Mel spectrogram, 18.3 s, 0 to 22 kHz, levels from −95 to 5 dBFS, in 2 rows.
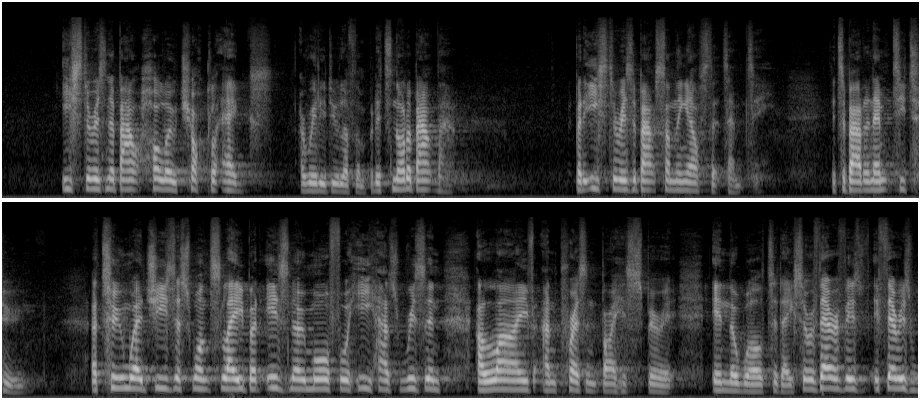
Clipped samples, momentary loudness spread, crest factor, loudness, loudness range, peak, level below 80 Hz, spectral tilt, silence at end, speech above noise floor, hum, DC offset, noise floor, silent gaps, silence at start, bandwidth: under 0.1%; 14 LU; 22 dB; -30 LUFS; 5 LU; -10 dBFS; -84 dBFS; -3 dB/octave; 0 s; 44 dB; none; under 0.1%; -74 dBFS; none; 0.6 s; 15.5 kHz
